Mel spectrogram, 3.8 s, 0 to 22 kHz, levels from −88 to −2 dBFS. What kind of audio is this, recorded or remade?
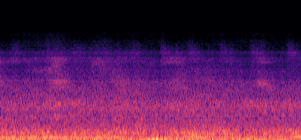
remade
